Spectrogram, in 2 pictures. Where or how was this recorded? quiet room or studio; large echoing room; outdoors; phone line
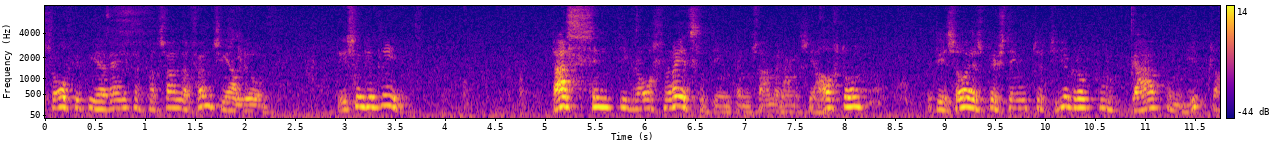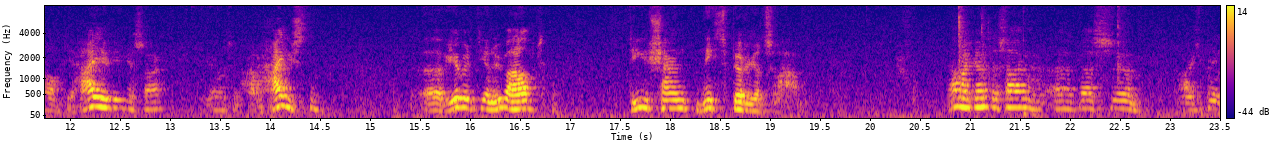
large echoing room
